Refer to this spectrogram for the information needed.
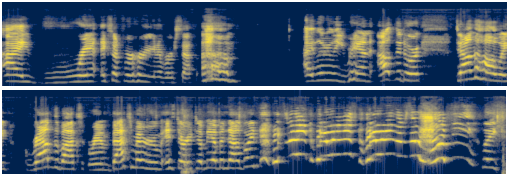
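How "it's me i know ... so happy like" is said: very high, slow, squeaky voice. Retelling jumping up and down after grabbing the box, in Minnie Mouse voice. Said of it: "my Minnie Mouse voice that annoys my mom".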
